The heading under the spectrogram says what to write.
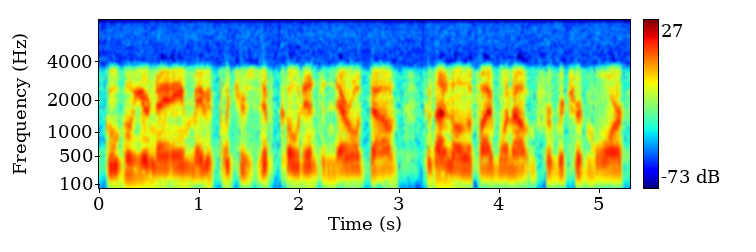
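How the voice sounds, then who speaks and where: A man with a slightly raspy voice leading a career workshop on a conference call, chatty and encouraging with frequent restarts. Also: a little high, a little fast, no room sound. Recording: tinny phone line.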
